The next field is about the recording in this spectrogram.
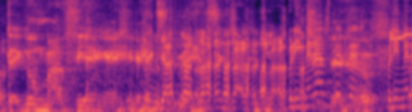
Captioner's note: laughing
